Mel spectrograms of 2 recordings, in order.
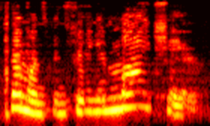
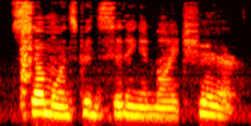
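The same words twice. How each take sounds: First: It is said in a medium-sized voice. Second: It is said in a big, deep voice.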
